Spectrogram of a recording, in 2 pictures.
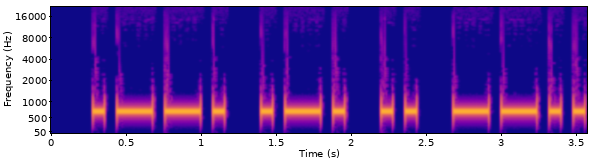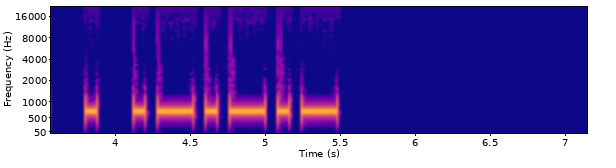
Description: Morse code, heard as a keyed tone, about 15 wpm, 700 Hz. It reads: PRIZE.
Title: Pangram Challenge v2 - 15wpm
